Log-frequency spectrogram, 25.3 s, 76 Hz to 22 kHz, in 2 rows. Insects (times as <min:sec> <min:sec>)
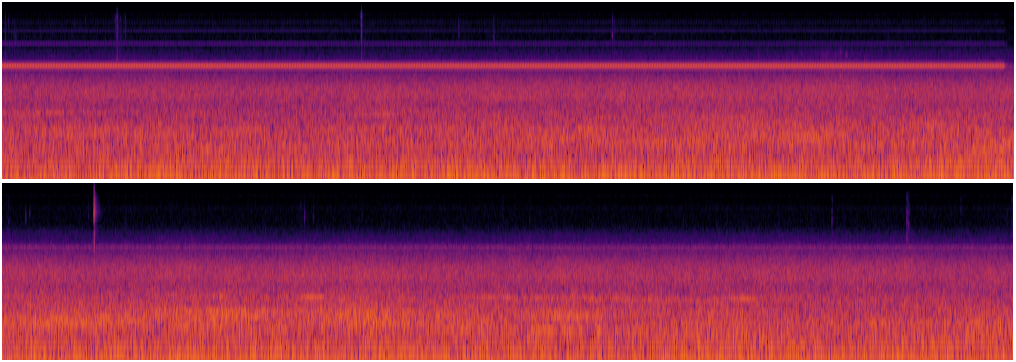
0:00.0 0:12.6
